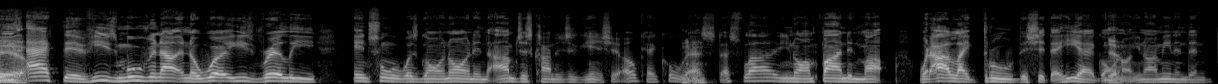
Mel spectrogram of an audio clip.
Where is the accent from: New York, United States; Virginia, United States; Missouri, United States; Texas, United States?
New York, United States; Brooklyn; Yeah, but I mean, Nano's, that's like the place that I'm born.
